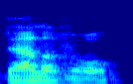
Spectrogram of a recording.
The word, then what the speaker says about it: Delavale: Sorry, I call him Delavale because that's the pronunciation we use today.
